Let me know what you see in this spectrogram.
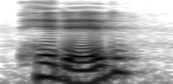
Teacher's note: Pitted takes on the ud sound. And also the t changes to a flap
